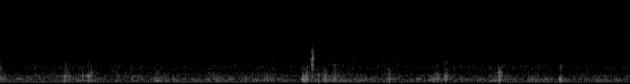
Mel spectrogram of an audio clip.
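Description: Faint thunderstorm recording playing through a television speaker: a low, steady hiss and hum with a few soft knocks.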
